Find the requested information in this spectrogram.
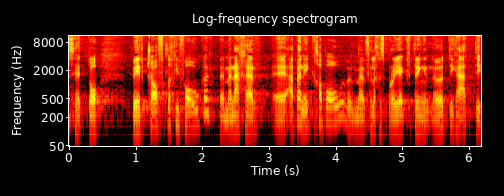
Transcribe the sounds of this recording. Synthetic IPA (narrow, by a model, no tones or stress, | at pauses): shɛt̚d̥ɔ | ʋɪɾtʃɑftləχifɔʊɡ̥əʋɛnmənæχæɾɛæ̰b̥ənɪkχɑb̥owəʋɛlməfɪlɪχəsprɔjɛkχt̚d̥ɾɪŋːəntnøːtikhæt̪ːi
